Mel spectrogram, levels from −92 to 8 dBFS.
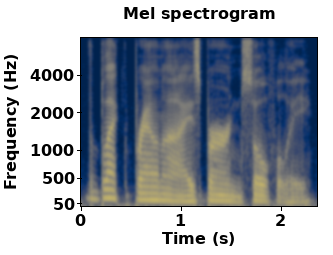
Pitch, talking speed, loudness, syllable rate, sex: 105 Hz, 155 wpm, -19 LUFS, 4.0 syllables/s, male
